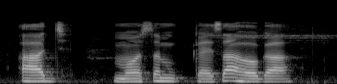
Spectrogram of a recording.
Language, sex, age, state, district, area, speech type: Urdu, male, 18-30, Bihar, Purnia, rural, read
